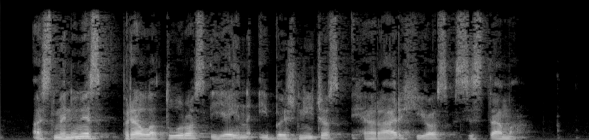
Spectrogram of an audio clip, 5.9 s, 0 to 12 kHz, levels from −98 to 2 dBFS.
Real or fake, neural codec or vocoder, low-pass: real; none; 10.8 kHz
